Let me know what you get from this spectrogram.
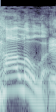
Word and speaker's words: HoloLens: It's not Halo. – It's HoloLens. – It's H-O-L-O-L-E-N-S. – Oh, it is spelled. All right, so it's not H-A, it's Holo.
